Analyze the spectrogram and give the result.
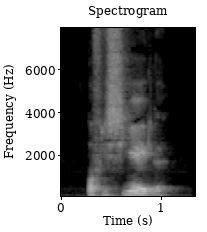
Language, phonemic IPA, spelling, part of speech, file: Dutch, /ˌɔfiˈʃelə/, officiële, adjective, Nl-officiële.ogg
- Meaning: inflection of officieel: 1. masculine/feminine singular attributive 2. definite neuter singular attributive 3. plural attributive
